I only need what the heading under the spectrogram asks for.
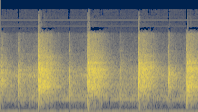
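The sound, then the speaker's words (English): Eight sharp metallic taps from a tool striking a stuck part, with lighter and heavier blows alternating at a steady rhythm. Each hit is followed by a short ringing decay. “so I'm going to kind of tap at it here.”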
